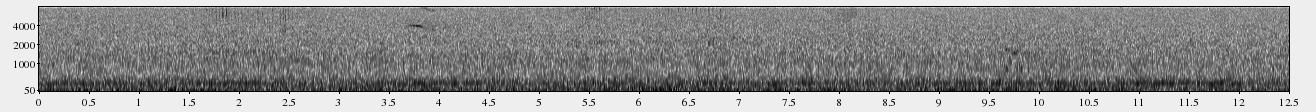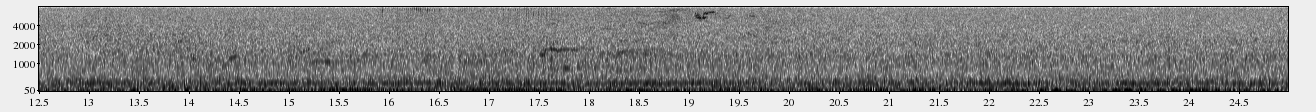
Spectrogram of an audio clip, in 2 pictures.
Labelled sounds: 17.5	17.9	killer whale, Bigg's (transient), 1.6 to 1.7 kHz

